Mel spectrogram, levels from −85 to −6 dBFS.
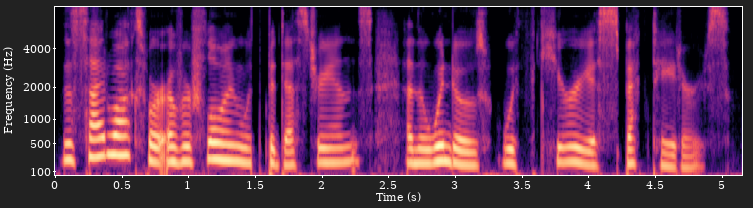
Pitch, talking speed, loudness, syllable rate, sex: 215 Hz, 140 wpm, -17 LUFS, 5.1 syllables/s, female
